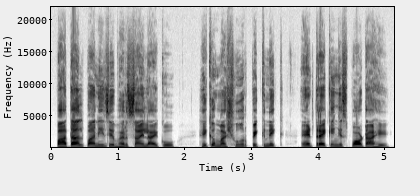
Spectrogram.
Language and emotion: Sindhi, neutral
